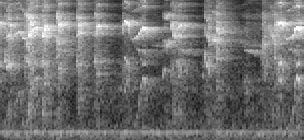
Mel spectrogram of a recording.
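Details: Sogok ontong (Javan grey-throated white-eye) in lively gacor song: dense, very high twittering notes with sharp whistled slurs, running almost continuously, a faint low hum beneath.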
